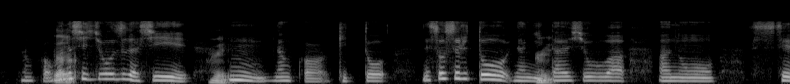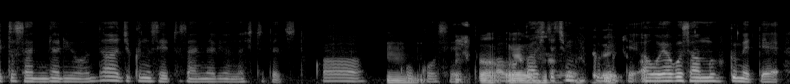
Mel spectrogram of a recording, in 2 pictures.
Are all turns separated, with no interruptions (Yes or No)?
No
